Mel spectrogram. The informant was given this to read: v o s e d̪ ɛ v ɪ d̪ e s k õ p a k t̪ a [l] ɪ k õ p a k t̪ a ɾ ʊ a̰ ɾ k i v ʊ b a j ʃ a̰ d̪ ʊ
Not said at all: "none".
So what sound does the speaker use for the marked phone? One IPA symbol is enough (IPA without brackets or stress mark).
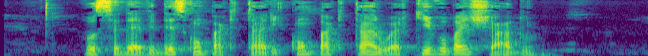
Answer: ɾ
